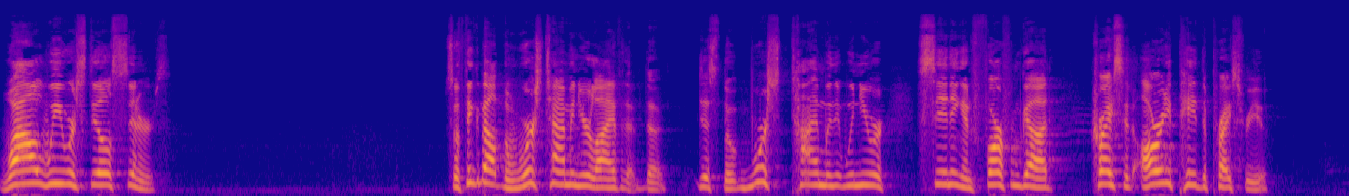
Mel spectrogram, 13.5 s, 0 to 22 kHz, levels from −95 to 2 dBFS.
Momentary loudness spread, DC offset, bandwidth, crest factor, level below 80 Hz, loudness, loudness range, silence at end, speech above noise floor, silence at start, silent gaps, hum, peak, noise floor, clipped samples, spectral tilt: 14 LU; under 0.1%; 16 kHz; 22 dB; -76 dBFS; -27 LUFS; 7 LU; 0.85 s; 54 dB; 0 s; none; none; -6 dBFS; -81 dBFS; under 0.1%; -4.5 dB/octave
